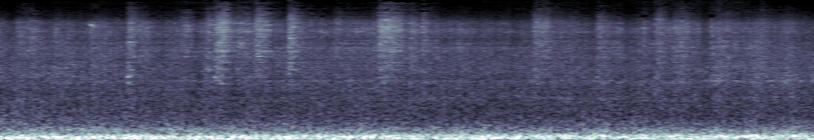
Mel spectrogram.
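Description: Cars of a Norfolk Southern mixed freight train rolling slowly past, a steady low rumble of wheels on rail with a few faint higher clicks in the middle.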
